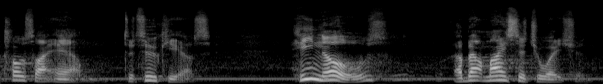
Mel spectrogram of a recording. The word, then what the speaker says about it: Tychicus: An upsilon is what we usually have as a Y, the Greek letter. But it's always pronounced like U or U. So that T-U is Tychicus.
